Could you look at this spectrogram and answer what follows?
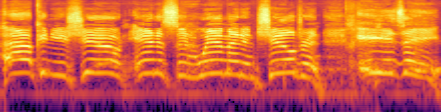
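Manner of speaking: high-pitched yelling. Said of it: "he's fucking yelling".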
